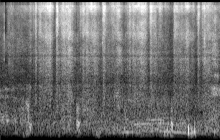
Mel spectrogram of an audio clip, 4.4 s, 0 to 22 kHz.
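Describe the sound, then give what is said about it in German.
A train rumbles past in a steady, broad roar with occasional metallic clanks and squeals, filling the town of Hanau outdoors at about 5:20 in the morning; no one speaks. “Ah ja, da kommt jetzt mal eine Soundkulisse von Hanau morgens um, naja, so, was wird du jetzt sagen, 20 nach 5 also, diese Sonnenblitze bekommt ihr ja auch nicht jeden Tag geliefert.”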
